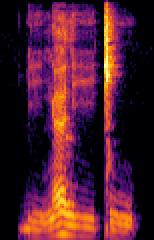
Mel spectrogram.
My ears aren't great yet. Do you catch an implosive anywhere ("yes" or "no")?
yes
